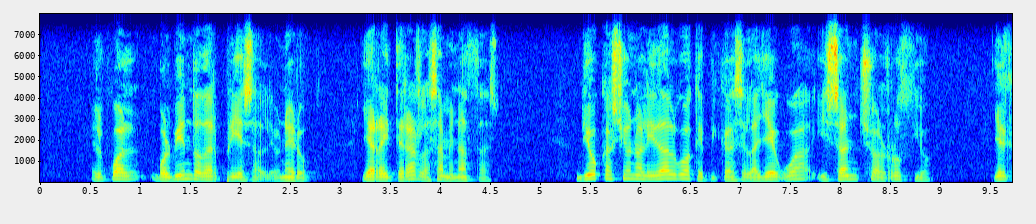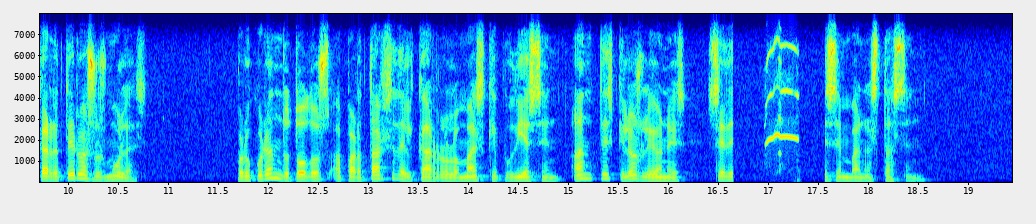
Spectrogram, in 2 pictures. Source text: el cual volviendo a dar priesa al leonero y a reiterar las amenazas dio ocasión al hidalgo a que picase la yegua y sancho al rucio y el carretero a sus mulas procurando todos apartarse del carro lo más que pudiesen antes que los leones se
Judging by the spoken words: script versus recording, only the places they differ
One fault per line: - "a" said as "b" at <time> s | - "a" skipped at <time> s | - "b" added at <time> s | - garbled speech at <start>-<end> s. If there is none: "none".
none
